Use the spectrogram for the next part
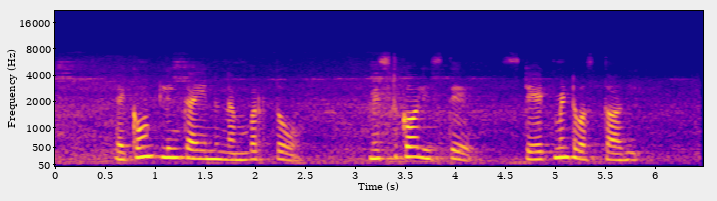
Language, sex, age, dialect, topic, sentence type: Telugu, female, 46-50, Utterandhra, banking, statement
